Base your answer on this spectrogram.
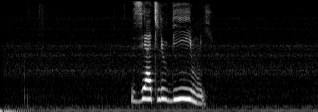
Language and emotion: Russian, positive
